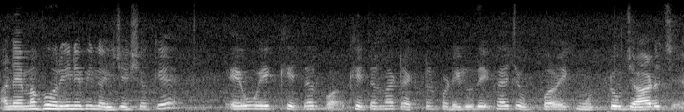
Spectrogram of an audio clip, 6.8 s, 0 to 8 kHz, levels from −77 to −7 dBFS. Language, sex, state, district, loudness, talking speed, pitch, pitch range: Gujarati, female, Gujarat, Gandhinagar, -17 LUFS, 195 wpm, 230 Hz, 210-235 Hz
